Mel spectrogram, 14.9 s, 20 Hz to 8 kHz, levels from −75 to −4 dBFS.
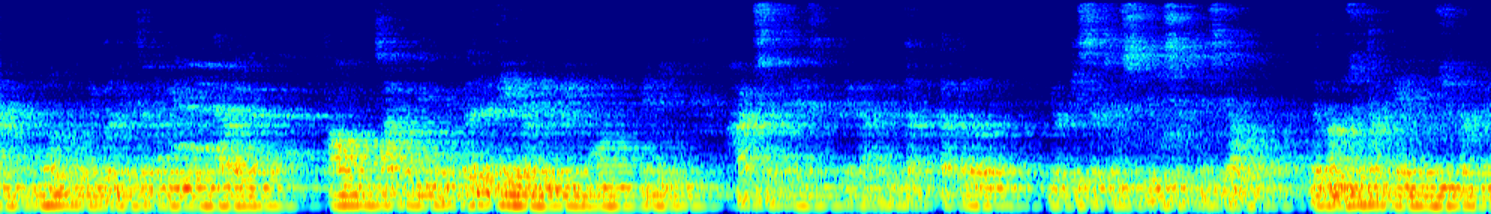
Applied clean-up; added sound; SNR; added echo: none; none; none; reverberation time 2.2 s.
